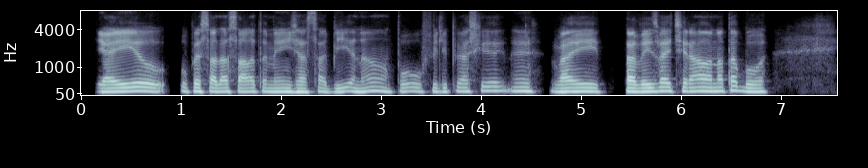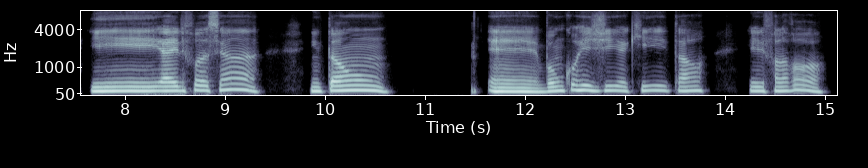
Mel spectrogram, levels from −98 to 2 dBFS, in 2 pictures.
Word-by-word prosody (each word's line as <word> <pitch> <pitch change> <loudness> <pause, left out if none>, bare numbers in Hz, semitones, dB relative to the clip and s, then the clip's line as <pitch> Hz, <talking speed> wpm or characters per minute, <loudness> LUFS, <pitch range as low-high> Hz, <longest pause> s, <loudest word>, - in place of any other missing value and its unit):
E 125 - -1
aí 130 +4 +4
o 135 -3 +1
o 140 - -6
pessoal 130 0 +1
da 130 0 0
sala 125 +1 -1
também 125 0 -1
já 120 0 +2
sabia: 120 +3 -4
"Não, 135 +1 -2
pô, 130 +3 -6
o - - -6
Felipe 130 +1 -7
eu - - -2
acho 135 -1 -4
que, 155 0 -5
né, 145 -3 -2
vai 130 0 +2 0.2
talvez 130 0 +4
vai 145 0 +2
tirar 140 0 -1
uma 140 - +3
nota 140 +4 0
boa". 125 -3 -1 0.8
E 150 +1 +4
aí 155 0 +6
ele 155 - +1
falou 170 +1 -2
assim: 165 +3 -3
"Ah, 190 -7 -1 0.5
então, 165 +1 +3 1.0
eh, 130 -2 +4
vamos 145 +5 +1
corrigir 165 -2 -1
aqui 165 +4 -5
e - - -9
tal". 155 +1 -3 0.4
E 150 - -3
ele 150 -1 0
falava: 150 +5 -3
"Ó, 160 -9 -2
140 Hz, 165 wpm, -19 LUFS, 130-155 Hz, 1.0 s, aí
